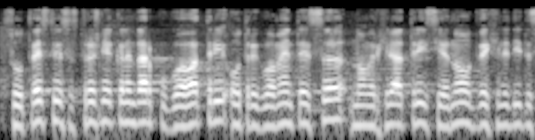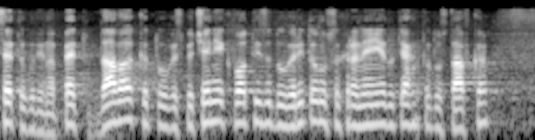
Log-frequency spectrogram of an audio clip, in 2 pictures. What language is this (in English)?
Bulgarian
